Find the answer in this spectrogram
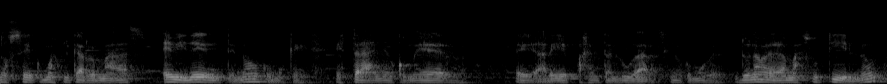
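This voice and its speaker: A man's very deep, low voice at a moderate pace, fairly even in intonation, with audible room echo. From Venezuela. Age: 40s. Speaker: human rights activist. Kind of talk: interview testimony. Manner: halting, many repetitions and fillers.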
